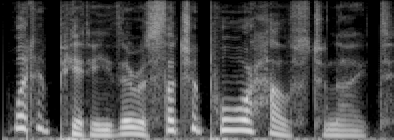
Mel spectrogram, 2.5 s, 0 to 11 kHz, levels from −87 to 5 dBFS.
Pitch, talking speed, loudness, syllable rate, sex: 170 Hz, 245 wpm, -17 LUFS, 6.0 syllables/s, male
